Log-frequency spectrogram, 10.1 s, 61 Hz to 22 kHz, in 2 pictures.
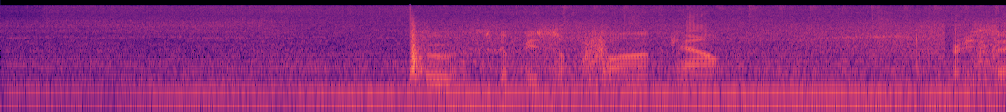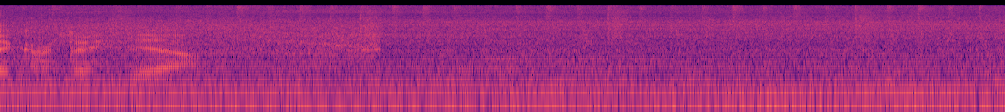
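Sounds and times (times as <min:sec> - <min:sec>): light aircraft engine droning: 0:00.0 - 0:10.0.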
